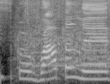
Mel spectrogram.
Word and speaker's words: Speropoulos: am talking about the one the only amy spiropolis are you beautiful i'm doing great and you just pronounced my name so beautifully good you did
